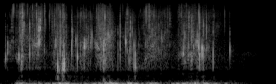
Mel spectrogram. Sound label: Wet Paint Over Transition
